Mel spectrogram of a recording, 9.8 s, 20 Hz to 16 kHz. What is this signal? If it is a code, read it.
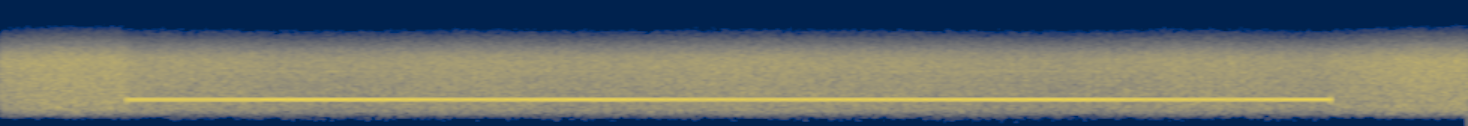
PSK31 (31.25 baud), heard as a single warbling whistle, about 700 Hz, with radio static.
